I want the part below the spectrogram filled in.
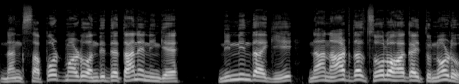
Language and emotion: Kannada, angry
